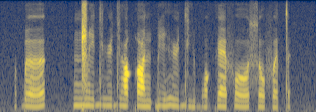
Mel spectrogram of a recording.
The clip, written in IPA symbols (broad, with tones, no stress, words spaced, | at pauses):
ɓəː˨˩˦ | ŋ͡ǁi˨˩˦dʱy˨˩˦dʱœ˨˩˦ qʷiː˩nɓi˨˩˦ɦy˨˩˦dʱi˩ bɔ˩kɛ˨˩˦foː˨˩˦ so˩fə˩t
